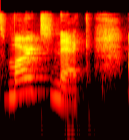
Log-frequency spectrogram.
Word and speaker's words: Martineck: Martineck.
